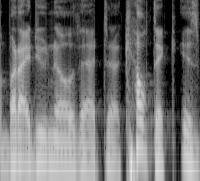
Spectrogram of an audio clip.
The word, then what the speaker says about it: Celtic: Uh but I do know that Celtic is pronounced Celtic and not Celtic.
